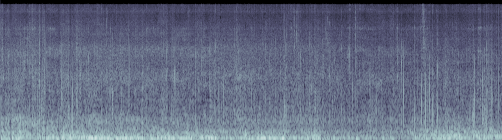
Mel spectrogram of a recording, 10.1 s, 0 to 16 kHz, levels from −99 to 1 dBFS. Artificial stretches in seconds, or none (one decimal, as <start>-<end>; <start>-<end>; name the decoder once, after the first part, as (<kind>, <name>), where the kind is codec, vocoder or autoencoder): 0.0-2.0 (codec, SNAC); 2.5-4.2; 6.9-8.4; 9.1-10.1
